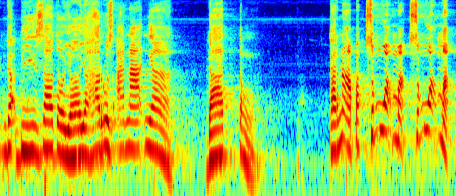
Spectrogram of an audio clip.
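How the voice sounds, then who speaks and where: High, bright-voiced man joking from the pulpit. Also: expressive, slow. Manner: joking storyteller who acts out voices. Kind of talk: humorous seminar talk. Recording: reverberant hall, faint noise.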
